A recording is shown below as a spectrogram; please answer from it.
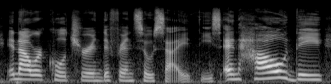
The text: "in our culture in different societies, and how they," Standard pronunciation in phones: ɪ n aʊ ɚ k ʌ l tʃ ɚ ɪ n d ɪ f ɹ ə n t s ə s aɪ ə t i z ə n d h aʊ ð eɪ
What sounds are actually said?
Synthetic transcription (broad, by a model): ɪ n aʊ ɚ k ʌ l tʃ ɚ ɪ n d ɪ f ɹ ə n t s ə s aɪ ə t i s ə n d h aʊ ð eɪ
